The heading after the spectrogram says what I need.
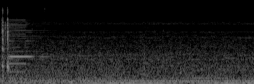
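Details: A quick electronic beep sequence as a Belmont rapid infuser is switched on with the back button after tubing setup, before priming in a training demonstration, followed by low room hum.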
